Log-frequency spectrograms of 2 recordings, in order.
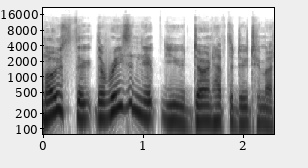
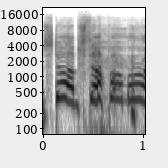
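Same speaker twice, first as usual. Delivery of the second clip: mock, very high screaming voice. Retelling how a car accident victim screamed at a man trying CPR on him. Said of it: "and he's screaming".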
